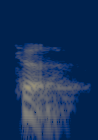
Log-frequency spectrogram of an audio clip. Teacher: hard T is where the front part of the tongue is pressed against the upper teeth and the back part of the tongue dips. So it's T.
